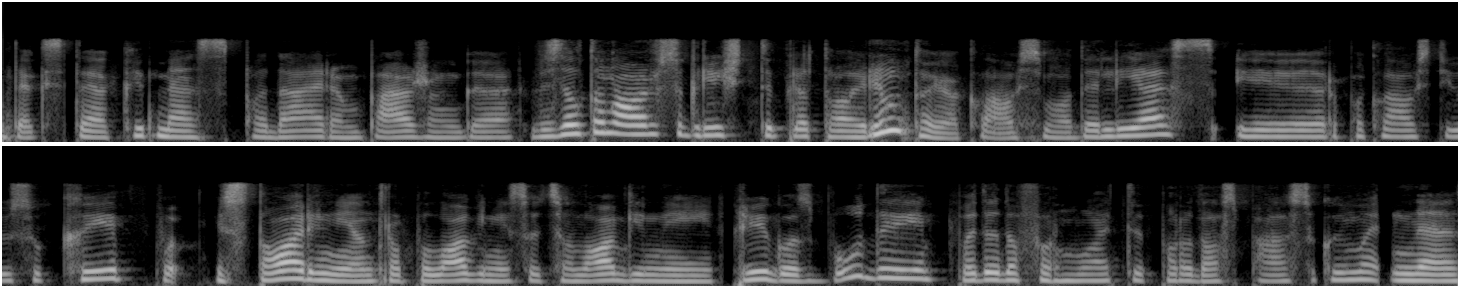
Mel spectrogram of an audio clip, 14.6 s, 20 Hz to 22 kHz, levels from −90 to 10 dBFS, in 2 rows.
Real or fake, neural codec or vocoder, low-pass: fake; codec, 16 kHz, 2 kbps, FreqCodec, larger model; 7.2 kHz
